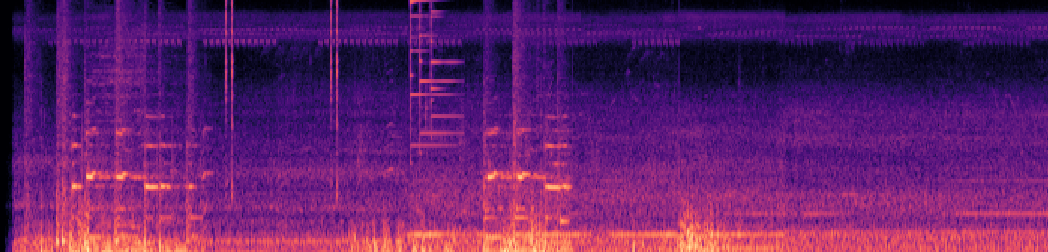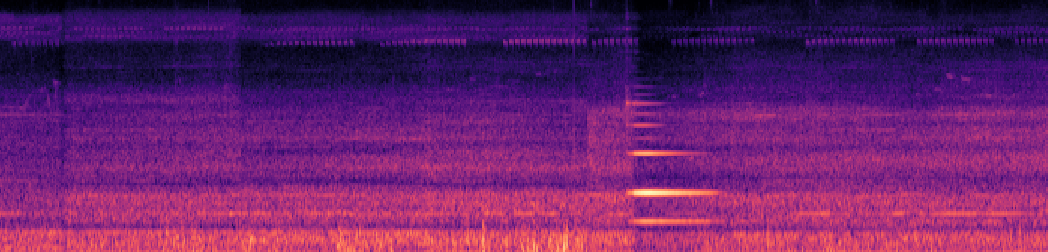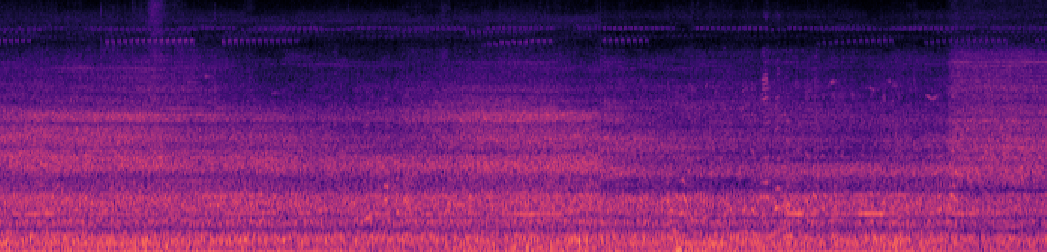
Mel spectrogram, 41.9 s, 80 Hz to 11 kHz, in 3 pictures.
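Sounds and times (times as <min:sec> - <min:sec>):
excavator diesel engine running: 0:00.2 - 0:05.4, 0:06.2 - 0:41.9.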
